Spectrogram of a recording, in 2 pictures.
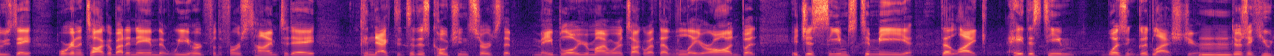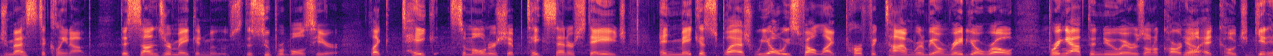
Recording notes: LIVE from Radio Row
